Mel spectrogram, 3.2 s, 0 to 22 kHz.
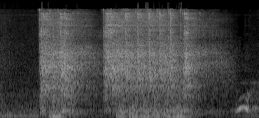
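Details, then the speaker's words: Yamaha TTR230 after some bolts were refitted with blue Loctite, cranked on a charger without oil or carburetor: two bursts of steady, even starter whir with no grinding, nice and smooth; owner unsure if crank is junk. "that sounds pretty good. I don't know if the crank is junk or not, but it sounds a lot better, nice and smooth."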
